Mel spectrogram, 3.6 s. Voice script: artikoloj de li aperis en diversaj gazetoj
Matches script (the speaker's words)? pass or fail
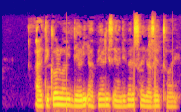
pass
